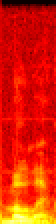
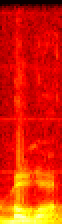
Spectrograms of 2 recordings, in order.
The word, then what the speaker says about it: Molech: That was called sacrificing your firstborn to Molech, or Moloch, however you want to pronounce it.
